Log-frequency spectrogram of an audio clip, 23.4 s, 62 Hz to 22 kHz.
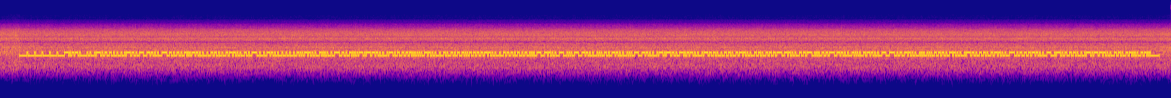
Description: RTTY (50 baud, 170 Hz shift), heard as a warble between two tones, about 870 Hz centre, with radio static. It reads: 3201309 5004 707 051 114 4150433 32846 772488 782269 969 60 69 330 38187 8785 85685 47 952 6680 3087 528 9328133 87474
